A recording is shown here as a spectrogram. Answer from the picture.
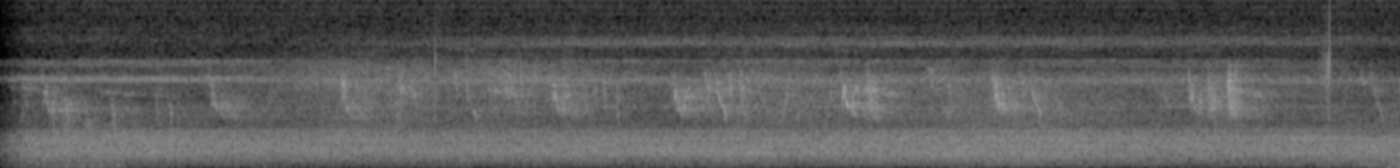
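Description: Steady outdoor background noise with short, high bird chirps coming irregularly about once a second.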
